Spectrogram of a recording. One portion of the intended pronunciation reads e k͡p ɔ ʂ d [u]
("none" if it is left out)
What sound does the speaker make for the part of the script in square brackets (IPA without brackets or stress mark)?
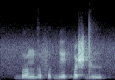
ɯ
